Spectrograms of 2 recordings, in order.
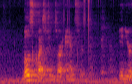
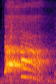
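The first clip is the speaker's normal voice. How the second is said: high loud shotgun death scream; 18 dB louder than usual. Shown as a demonstration. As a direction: scream like you're shot. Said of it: "death screams".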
